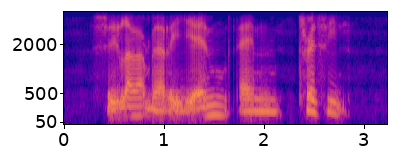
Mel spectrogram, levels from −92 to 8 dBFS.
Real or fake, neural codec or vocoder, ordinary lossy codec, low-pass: fake; autoencoder, 44.1 kHz, a latent of 192 numbers a frame, MeloTTS; Opus, 64 kbps; 3.6 kHz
